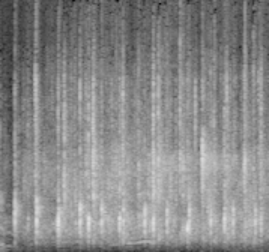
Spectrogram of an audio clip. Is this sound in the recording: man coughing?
no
